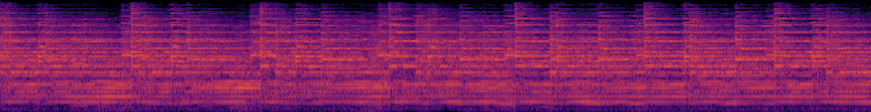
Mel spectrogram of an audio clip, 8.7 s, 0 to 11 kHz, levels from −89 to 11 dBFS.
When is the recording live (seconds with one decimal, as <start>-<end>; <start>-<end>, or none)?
0.0-2.4; 2.9-3.6; 4.6-8.7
